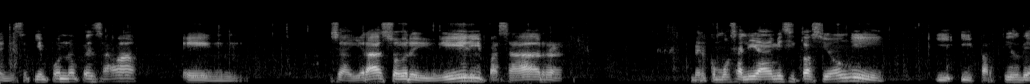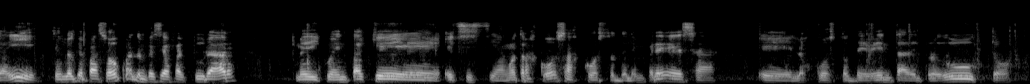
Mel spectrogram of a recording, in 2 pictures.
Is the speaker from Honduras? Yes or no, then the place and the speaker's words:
yes; Honduras; yo soy de Honduras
